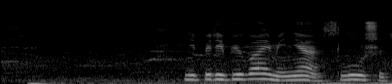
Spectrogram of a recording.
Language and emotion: Russian, angry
